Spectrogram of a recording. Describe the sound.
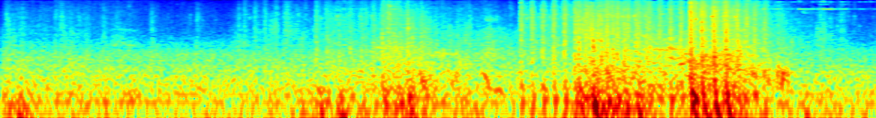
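Bursts of rapid automatic gunfire from a first-person shooter video game, loudest and densest in the second half, over a steady bed of game noise.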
